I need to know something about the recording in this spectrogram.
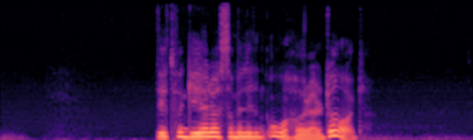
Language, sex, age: Swedish, female, 33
